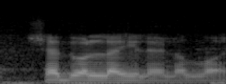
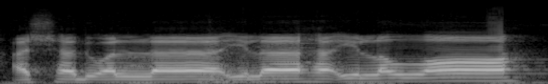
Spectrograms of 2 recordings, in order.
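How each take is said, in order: First: The phrase is said softly and quietly. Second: The phrase is said loudly with raised voice. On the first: "dibaca secara sempurna dengan lirih" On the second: "kemudian baru diangkat suaranya"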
